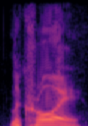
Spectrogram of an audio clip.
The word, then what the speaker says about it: LaCroix: Is that that's a Le Creux? How do you say that? Le Creux? LaCroix. That's right.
